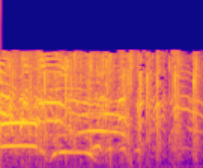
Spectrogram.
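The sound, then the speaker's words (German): A crowd applauds a brave guest of honour with a burst of clapping, mixed with cheering voices and chatter. The claps grow sharper and more distinct toward the end. “Beifall für den mutigen Ehrengast.”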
